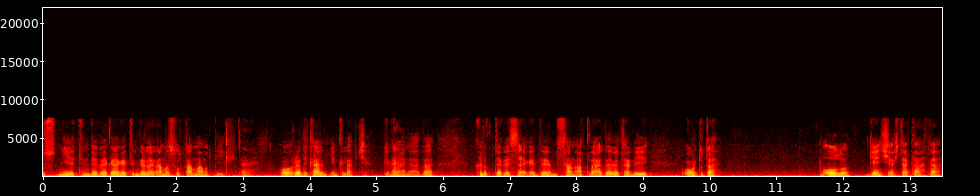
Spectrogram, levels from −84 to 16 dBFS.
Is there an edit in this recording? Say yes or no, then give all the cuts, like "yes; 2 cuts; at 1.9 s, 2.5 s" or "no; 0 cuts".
yes; 6 cuts; at 2.5 s, 4.2 s, 6.9 s, 7.7 s, 9.6 s, 11.7 s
